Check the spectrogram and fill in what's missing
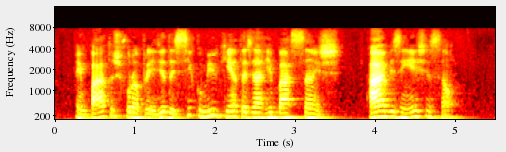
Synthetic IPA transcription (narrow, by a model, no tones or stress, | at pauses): ẽpat̪ʊsfoɾɐ̃apɾẽnd͡ʒid̪ɐssĩkʊmiwikĩɲẽnt̪ɐzaɦibasɐ̃j̃ʃ | avizẽj̃eʃt͡ʃĩsɐ̰̃w̃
